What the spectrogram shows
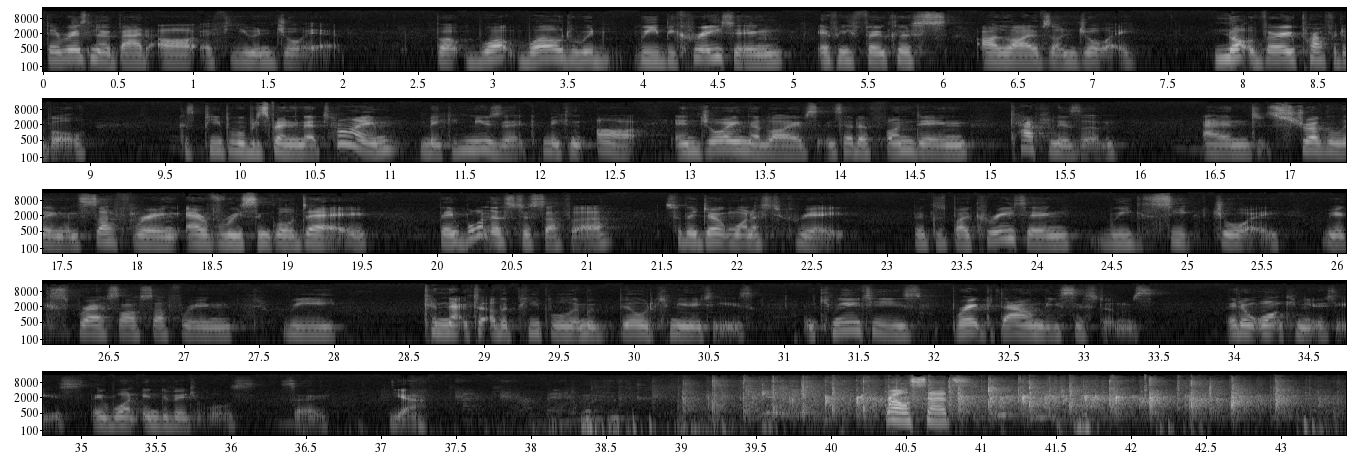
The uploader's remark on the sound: This is a live recording of a community conversation held at The GAP at the begining of October 2022. For this event we invited members of our communities, and participants on the programme, to gather together.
